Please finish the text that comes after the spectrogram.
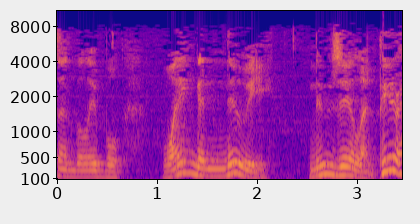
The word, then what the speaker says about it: Whanganui: Whanganui, New Zealand. Peter, how did I do on that pronunciation? Pretty good. Whanganui is the, I think, the proper pronunciation.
